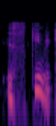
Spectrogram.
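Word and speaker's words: ischemic: If you were in the UK, you might say is because that's how they pronounce it. But we say eskeemic here.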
